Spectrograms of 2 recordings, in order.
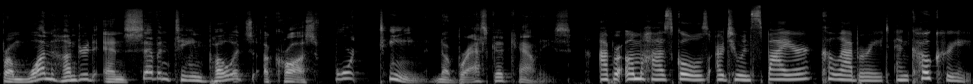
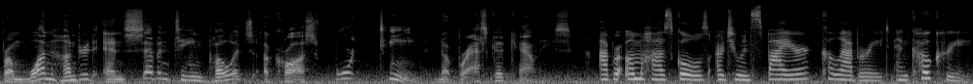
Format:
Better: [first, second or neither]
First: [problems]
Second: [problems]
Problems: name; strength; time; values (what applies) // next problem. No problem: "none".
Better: first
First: none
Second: wind noise on the microphone; occasional gusts; 20 dB below the speech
